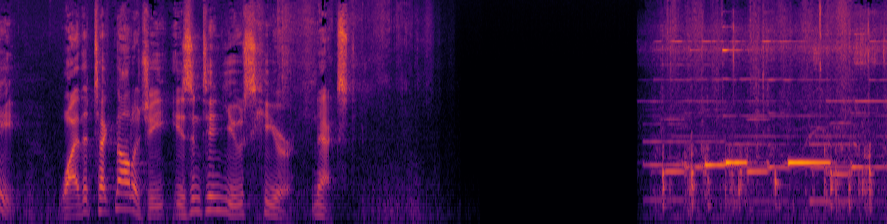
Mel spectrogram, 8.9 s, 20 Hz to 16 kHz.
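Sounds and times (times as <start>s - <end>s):
speech: 0.0s - 3.6s
tinkly electronic ice cream truck jingle: 6.4s - 8.8s.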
